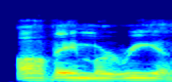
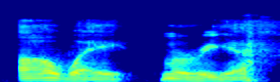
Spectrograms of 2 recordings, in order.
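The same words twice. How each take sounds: First: The v in Ave sounds like v. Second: The v in Ave sounds like w. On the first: The speaker calls it right. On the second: This is the classical Latin way. The speaker calls it wrong.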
